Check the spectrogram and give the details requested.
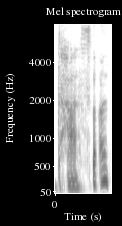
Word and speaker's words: Dhasa: it's called Dharamsala, but we call it short Dhasa to rhyme with Lhasa, the original capital of Tibet.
